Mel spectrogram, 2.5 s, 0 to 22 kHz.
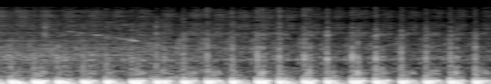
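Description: A modified Kawasaki Vulcan 650 S motorcycle engine idles close by with a loud, steady, lumpy chug, each pulse thumping evenly, with no voices.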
